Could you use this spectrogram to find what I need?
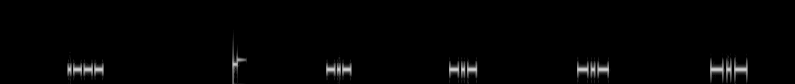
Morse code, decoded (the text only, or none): J KKKK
